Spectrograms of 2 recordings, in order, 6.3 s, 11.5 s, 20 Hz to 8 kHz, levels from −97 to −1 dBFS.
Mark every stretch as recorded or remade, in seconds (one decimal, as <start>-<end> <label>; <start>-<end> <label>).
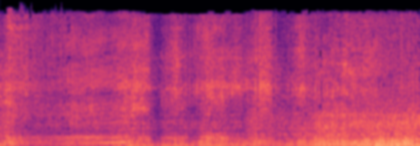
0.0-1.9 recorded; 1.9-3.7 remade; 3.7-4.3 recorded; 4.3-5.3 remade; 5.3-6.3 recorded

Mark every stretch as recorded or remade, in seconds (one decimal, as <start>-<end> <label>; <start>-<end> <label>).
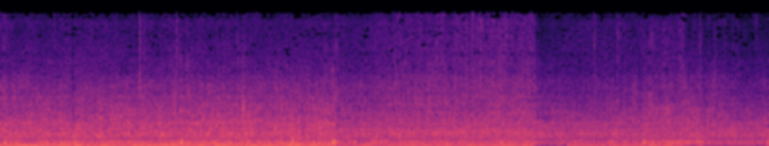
0.0-5.8 remade; 5.8-6.7 recorded; 6.7-11.5 remade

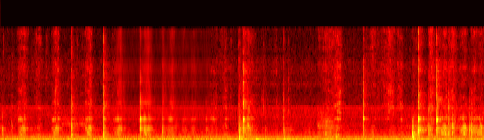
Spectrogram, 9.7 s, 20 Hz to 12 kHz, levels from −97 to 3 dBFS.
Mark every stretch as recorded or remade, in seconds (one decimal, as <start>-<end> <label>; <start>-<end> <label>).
0.0-2.3 recorded; 2.3-4.2 remade; 4.2-9.7 recorded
